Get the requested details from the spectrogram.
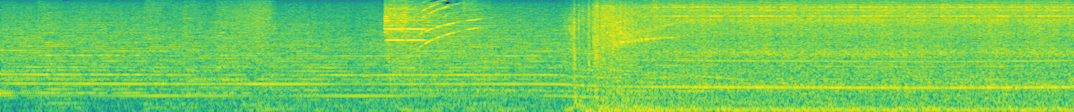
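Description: A supercar engine roars at high speed.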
